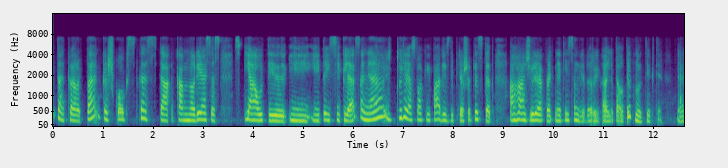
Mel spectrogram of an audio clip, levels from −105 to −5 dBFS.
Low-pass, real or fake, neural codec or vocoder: 7.2 kHz; fake; codec, 16 kHz, 2 kbps, FreqCodec, smaller model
